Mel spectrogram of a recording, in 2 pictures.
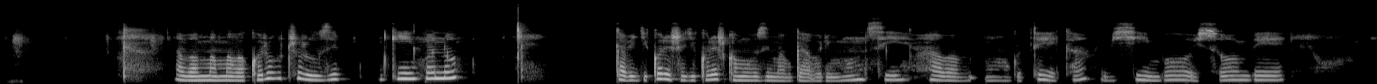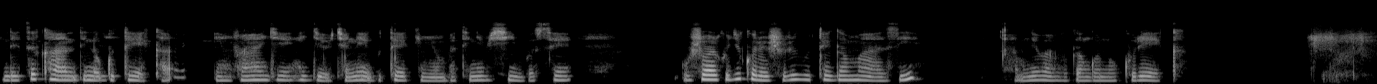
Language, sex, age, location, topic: Kinyarwanda, female, 18-24, Gakenke, government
